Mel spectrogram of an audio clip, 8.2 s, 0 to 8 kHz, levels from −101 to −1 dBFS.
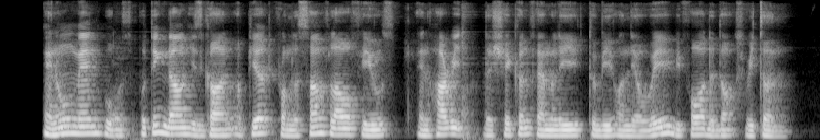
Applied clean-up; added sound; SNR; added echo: neural mask model DeepFilterNet 3.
